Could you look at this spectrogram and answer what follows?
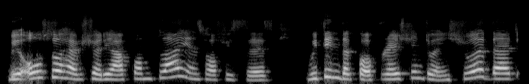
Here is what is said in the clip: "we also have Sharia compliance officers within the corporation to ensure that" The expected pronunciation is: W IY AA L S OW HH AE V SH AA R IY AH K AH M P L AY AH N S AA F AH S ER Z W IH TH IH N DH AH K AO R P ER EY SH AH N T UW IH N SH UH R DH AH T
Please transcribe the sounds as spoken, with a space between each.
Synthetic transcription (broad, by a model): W IY AA L S OW HH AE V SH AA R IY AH K AH M P L AY AH N S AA F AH S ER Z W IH T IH N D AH K AO P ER EY SH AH N T UW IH N SH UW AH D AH T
